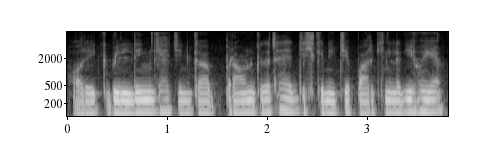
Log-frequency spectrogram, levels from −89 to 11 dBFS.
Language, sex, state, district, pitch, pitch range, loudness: Hindi, male, Himachal Pradesh, Shimla, 120 Hz, 115-125 Hz, -15 LUFS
